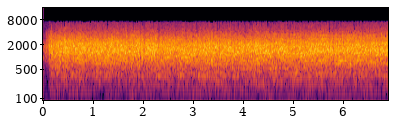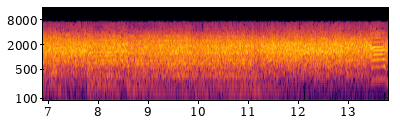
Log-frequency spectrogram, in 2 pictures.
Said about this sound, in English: Bless you all for that applause.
